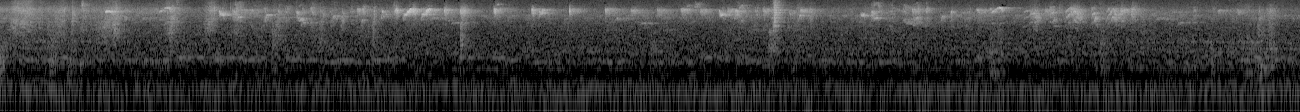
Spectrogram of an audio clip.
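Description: Faint, rapid high-pitched chirping of small birds, many short chirps in quick runs, over a low steady rumble.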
